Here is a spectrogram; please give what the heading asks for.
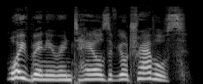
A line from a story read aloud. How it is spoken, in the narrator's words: Toria said as she leaned forward eagerly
